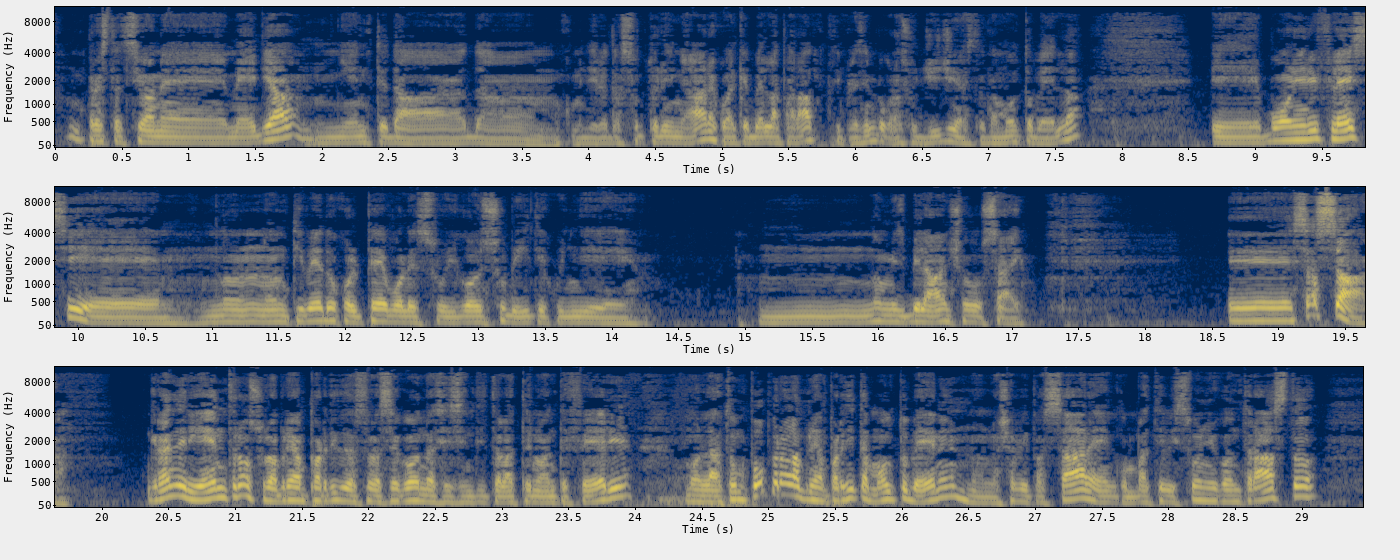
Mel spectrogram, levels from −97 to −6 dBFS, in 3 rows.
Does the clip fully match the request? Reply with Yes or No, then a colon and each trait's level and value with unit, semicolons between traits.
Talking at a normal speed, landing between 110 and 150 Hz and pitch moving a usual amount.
No: average, 145 wpm; low, 100 Hz; average, 4.4 semitones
